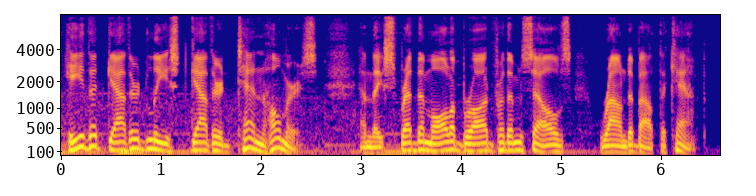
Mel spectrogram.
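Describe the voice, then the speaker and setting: A man narrating scripture from a script in a measured, solemn storytelling manner. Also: mid-range voice, expressive, slight background noise. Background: music.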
